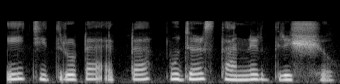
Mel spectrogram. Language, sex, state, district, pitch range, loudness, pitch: Bengali, female, Assam, Kamrup Metropolitan, 220-245 Hz, -15 LUFS, 230 Hz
